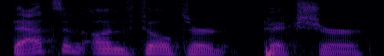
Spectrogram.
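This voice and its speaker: A man's voice: sing-song, moderate pace. A man co-hosting a podcast, talking bluntly and profanely in casual banter. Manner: blunt and profane, bursts into high-pitched impressions. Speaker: podcast co-host.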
